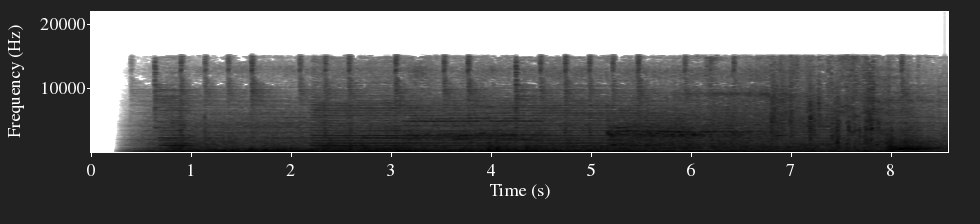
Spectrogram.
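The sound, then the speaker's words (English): A train brakes on the tracks: a loud, continuous grinding roar with steady, high, shrill metallic squeal tones layered over it, lasting about eight seconds after a sudden start. “the engineer can see something on the tracks and he tries to brake”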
